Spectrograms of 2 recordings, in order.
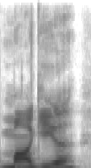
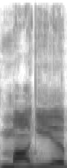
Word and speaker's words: Mageia: going to go with magia because technically that's the greek pronunciation or so i have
